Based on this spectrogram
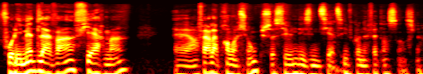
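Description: A somewhat breathy man's voice at medium pitch, fairly quick and fairly even in intonation, with big swings in loudness. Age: 40s. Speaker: politician. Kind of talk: interview.

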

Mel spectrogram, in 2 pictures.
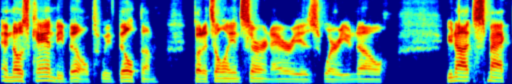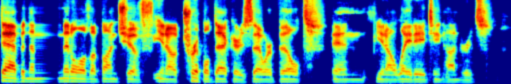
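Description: On a very clean recording with a silent background, a man with an American accent speaks in a serious, bright, sharp tone, his fairly low voice showing ordinary pitch variation. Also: moderate pace. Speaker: real estate developer. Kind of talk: interview.

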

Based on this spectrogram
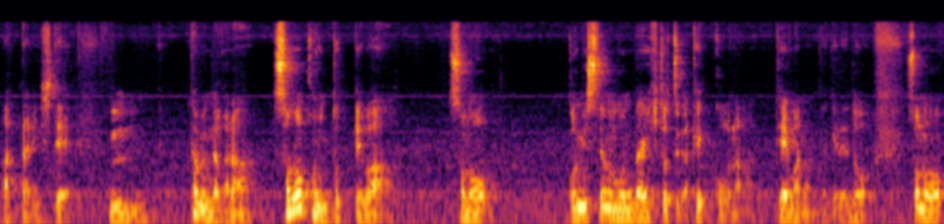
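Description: A man at a moderate pace and fairly low pitch, with ordinary pitch variation and long, frequent pauses, amid noticeable background noise. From Japan, Ueda, Nagano. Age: 40s. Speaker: city councillor. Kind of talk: casual chat. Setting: cafe.

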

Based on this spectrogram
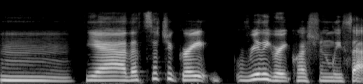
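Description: A woman speaks with a Philadelphia accent at a medium pitch. The recording is very clean, with a silent background. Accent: US East Coast (Philadelphia). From US, Philadelphia. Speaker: organizational psychologist. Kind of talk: podcast interview.

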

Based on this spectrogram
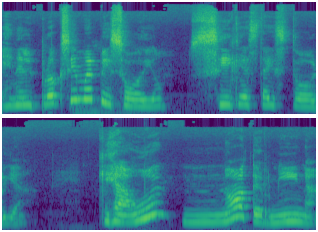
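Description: Her tone dark and mellow, a woman speaks at a very slow pace with lively intonation. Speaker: podcast host, stuttering advocate. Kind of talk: personal storytelling monologue. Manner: halting.

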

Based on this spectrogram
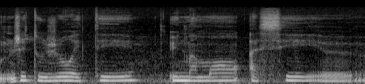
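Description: Over noticeable background noise, a woman talks at a fairly low pitch. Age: 20s. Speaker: interviewed mother. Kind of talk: personal testimony.

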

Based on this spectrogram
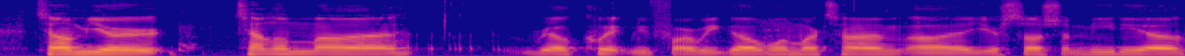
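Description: Here is an unremarkable speaking voice from a man at medium pitch. He talks at a moderate pace. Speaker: podcast host. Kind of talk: casual chat. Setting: studio. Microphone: new mics.

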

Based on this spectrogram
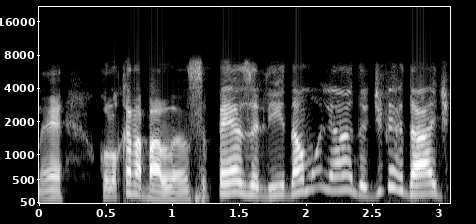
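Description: A man at a moderate pace, bright and sharp in tone, dry and close with no echo against a quiet background. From Brazil. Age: 30s. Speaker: photographer. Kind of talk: casual interview.

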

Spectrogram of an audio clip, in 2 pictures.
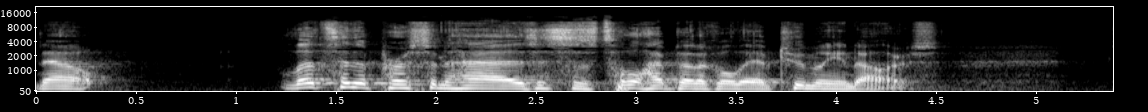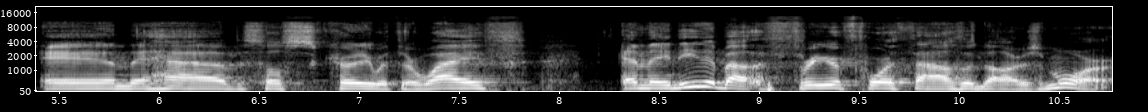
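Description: Fairly quick and fairly high-pitched, a man talks in an unremarkable speaking voice. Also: ordinary pitch variation, very even loudness. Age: 50s. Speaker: financial advisor. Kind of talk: casual solo podcast monologue. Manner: rambling, conversational.

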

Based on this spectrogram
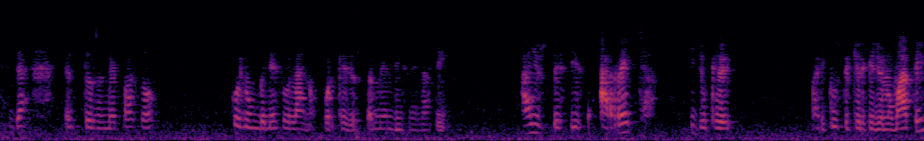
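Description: Talking at a fairly quick pace, a woman with a very deep, low voice uses ordinary pitch variation and leaves long, frequent pauses. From Colombia. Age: 20s. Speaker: writer and accounting student. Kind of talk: casual interview. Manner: quiet, late at night.

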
